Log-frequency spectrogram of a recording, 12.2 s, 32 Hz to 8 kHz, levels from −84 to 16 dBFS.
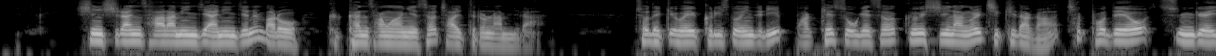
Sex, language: male, Korean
